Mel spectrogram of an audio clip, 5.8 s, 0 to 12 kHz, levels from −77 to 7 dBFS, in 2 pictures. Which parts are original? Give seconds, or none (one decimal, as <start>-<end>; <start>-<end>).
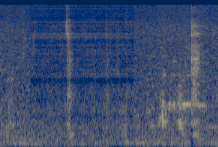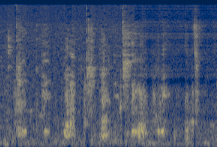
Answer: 0.0-0.4; 1.8-4.7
